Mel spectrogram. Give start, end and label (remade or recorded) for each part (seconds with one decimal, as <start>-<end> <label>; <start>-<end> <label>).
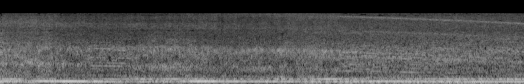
0.0-0.9 remade; 0.9-1.3 recorded; 1.3-3.4 remade; 3.4-5.2 recorded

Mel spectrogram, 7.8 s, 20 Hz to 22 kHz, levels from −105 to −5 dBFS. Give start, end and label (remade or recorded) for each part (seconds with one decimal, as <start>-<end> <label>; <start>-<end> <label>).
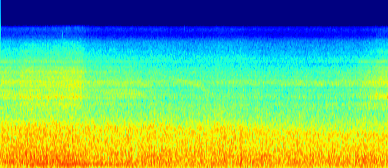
0.0-7.8 recorded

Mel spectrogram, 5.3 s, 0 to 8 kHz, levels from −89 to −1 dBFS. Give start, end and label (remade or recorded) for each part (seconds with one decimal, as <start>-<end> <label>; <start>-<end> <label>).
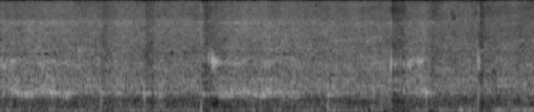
0.0-3.2 recorded; 3.2-4.0 remade; 4.0-4.8 recorded; 4.8-5.3 remade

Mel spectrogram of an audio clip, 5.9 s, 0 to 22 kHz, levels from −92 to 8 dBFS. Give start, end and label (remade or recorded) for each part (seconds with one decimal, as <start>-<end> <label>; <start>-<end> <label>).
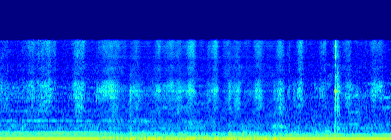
0.0-1.5 recorded; 1.5-4.2 remade; 4.2-5.9 recorded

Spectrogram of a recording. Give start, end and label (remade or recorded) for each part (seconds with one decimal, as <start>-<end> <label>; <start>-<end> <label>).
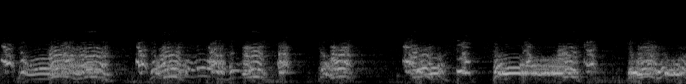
0.0-6.9 recorded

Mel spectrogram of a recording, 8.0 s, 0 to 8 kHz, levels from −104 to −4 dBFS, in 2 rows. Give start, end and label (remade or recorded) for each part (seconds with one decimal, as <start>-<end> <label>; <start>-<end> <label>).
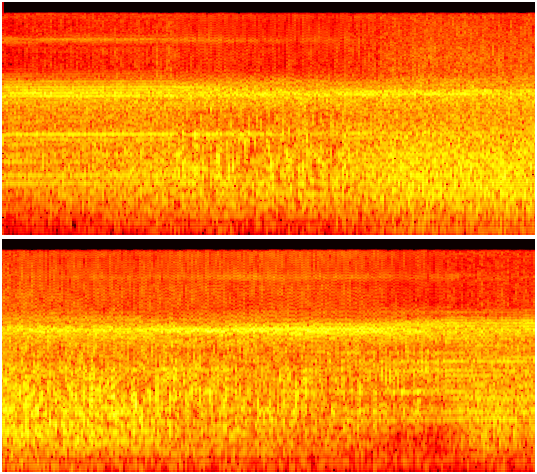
0.0-1.3 recorded; 1.3-2.6 remade; 2.6-4.1 recorded; 4.1-7.3 remade; 7.3-8.0 recorded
